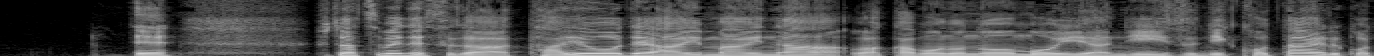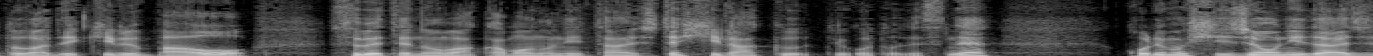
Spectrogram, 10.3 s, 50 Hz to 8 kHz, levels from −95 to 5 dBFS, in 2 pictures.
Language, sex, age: Japanese, male, 40-59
